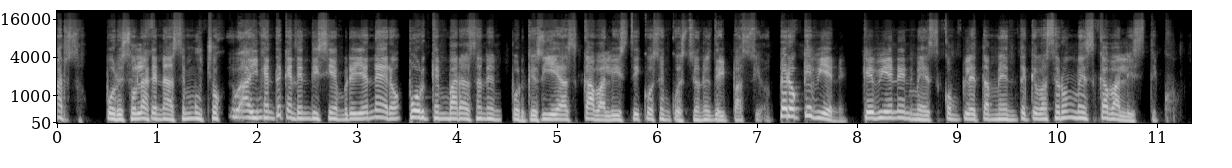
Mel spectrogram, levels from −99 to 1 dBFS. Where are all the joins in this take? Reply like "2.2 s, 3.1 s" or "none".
0.9 s, 2.0 s, 2.4 s, 3.7 s, 4.4 s, 4.8 s, 6.6 s, 8.5 s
